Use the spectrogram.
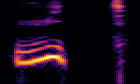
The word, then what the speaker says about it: huit: Then here, final T is pronounced, so huit.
